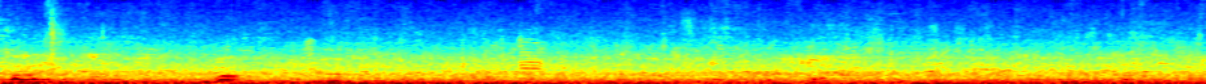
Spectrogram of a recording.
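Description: A large stadium crowd murmurs and chants steadily in the distance.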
